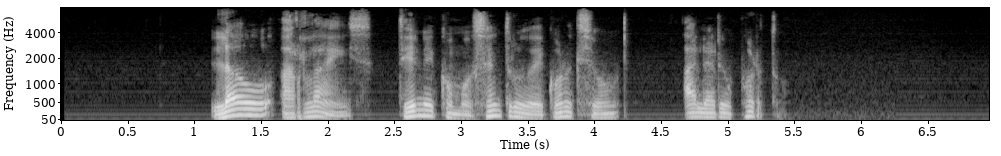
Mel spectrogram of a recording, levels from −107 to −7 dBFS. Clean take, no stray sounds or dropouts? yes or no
yes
